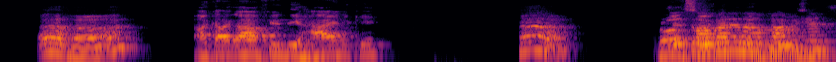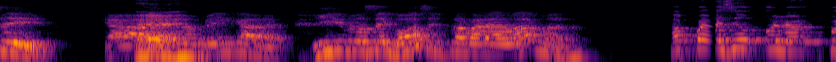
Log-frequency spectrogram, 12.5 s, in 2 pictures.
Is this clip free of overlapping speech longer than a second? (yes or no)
no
